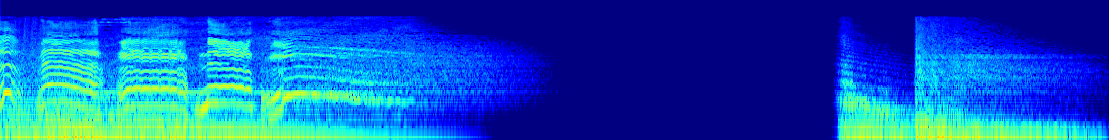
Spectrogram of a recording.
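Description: Several rapid, wavering bleats in a row from a sheep enemy in the Skylanders Trap Team video game, game-like and slightly processed, then silence, followed by sharp bursts of noisy effects.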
